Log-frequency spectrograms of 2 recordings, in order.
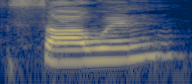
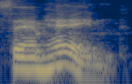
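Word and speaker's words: Samhain: his like two kids um and you got sawin which is the Gaelic word for Halloween you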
